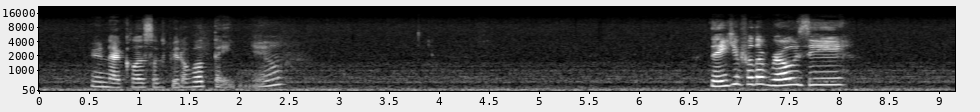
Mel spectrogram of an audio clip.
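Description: A young woman speaks casually close to a phone microphone, in short bursts with pauses.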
